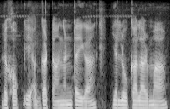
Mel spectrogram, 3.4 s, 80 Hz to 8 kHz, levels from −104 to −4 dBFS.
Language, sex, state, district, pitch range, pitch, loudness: Wancho, male, Arunachal Pradesh, Longding, 100-105 Hz, 100 Hz, -22 LUFS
